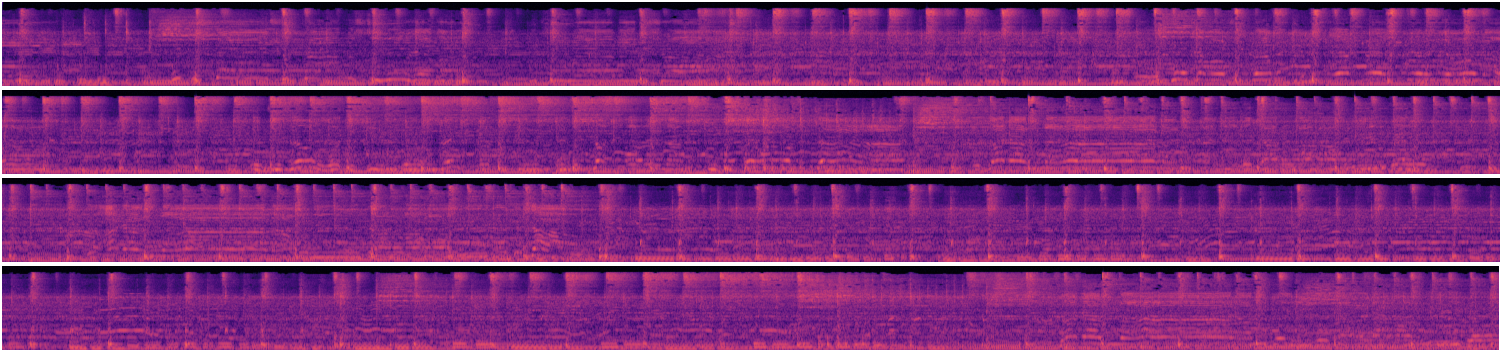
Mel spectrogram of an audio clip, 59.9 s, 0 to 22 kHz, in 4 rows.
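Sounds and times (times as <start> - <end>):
bass guitar: 0.0 - 59.9
drum kit beat: 0.0 - 59.9
electric guitars: 0.0 - 59.9.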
